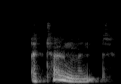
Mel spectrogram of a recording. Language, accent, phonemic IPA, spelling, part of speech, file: English, Southern England, /əˈtoʊnmənt/, atonement, noun, LL-Q1860 (eng)-atonement.wav
- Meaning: 1. Making amends to restore a damaged relationship; expiation 2. The reconciliation of God and mankind through the death of Jesus 3. Reconciliation; restoration of friendly relations; concord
